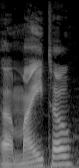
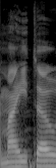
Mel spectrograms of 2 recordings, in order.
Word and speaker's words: Mahito: this little boy named maito I think is yeah mahito is how it's pronounced um who his mother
